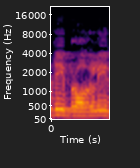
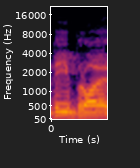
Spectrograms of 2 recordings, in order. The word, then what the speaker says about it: de Broglie: हम लोग को बताना है डी ब्रोगली रेशियो, जो प्रोनाउंसिएशन आप लेते हैं डी ब्रॉय ratio, डी ब्रॉय wavelength. Clear? तो लेकिन जनरली हम लोग यूज कर लेते हैं डी ब्रोगली वेवलेंथ।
